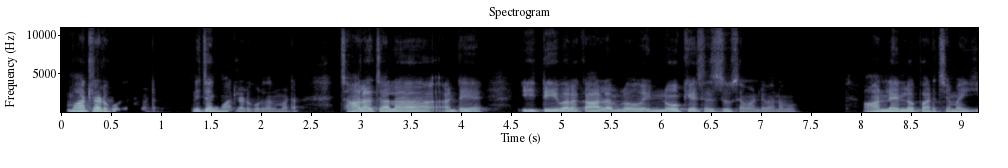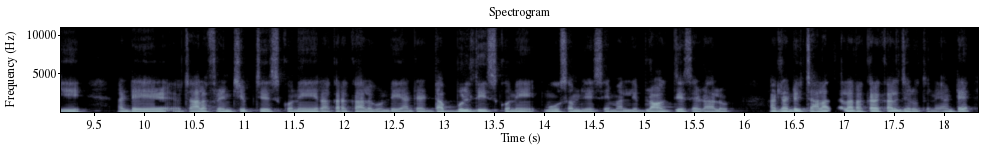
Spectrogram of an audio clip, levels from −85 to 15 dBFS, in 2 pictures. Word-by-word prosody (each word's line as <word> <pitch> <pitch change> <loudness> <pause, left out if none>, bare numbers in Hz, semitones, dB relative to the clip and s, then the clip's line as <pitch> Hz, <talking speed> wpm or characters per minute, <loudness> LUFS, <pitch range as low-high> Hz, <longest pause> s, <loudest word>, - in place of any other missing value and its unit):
మాట్లాడకూడదనమాట. 140 -10 +2 0.4
నిజంగా 150 - +3
మాట్లాడకూడదనమాట. 85 -2 -8 0.5
చాలా 135 +8 +5
చాలా 145 +1 +5 0.5
అంటే 110 0 0 0.7
ఇటీవల 125 +2 +4
కాలంలో 125 +2 +3 0.2
ఎన్నో 110 +7 +2
కేసెస్ 115 -4 0
చూసామండి 85 -4 -5
మనము. 85 0 -12 0.8
ఆన్‌లైన్‌లో 110 0 +5
పరిచయమయ్యి 100 -1 -1 0.5
అంటే 105 0 +1 0.5
చాలా 105 0 +2
ఫ్రెండ్‌షిప్ 105 0 -2
చేసుకొని 100 -1 -2 0.2
రకరకాలుగుండి 95 -1 -3
అంటే 90 +1 -5 0.2
డబ్బులు 95 +3 +3
తీసుకొని, 100 -1 -1 0.3
మోసం 100 0 -1
చేసి 95 +1 -6
మళ్ళీ 95 +1 -4
బ్లాక్ 95 -1 +1
చేసేడాళ్ళు. 95 -1 -3 0.5
అట్లాంటివి 110 +1 +2
చాలా 105 +3 +2
చాలా 115 - +1
రకరకాలు 110 +2 +1
జరుగుతున్నాయి. 95 -1 -6
అంటే 115 +8 -1
100 Hz, 110 wpm, -23 LUFS, 95-110 Hz, 0.8 s, చాలా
